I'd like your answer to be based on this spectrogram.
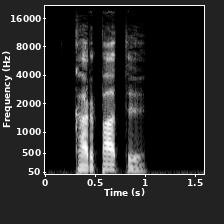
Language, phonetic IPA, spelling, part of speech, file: Polish, [karˈpatɨ], Karpaty, proper noun, Pl-Karpaty.ogg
